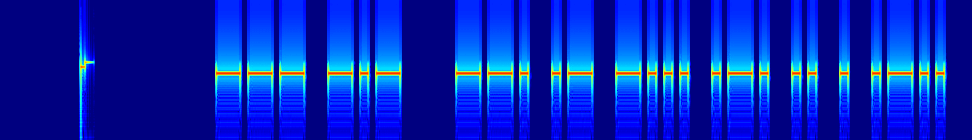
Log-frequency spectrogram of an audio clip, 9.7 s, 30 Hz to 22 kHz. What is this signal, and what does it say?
Morse code, heard as a keyed tone, about 15 wpm, 700 Hz. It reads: OK GABRIEL
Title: Practice QSO - Exchange 4 - Ending - 15wpm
